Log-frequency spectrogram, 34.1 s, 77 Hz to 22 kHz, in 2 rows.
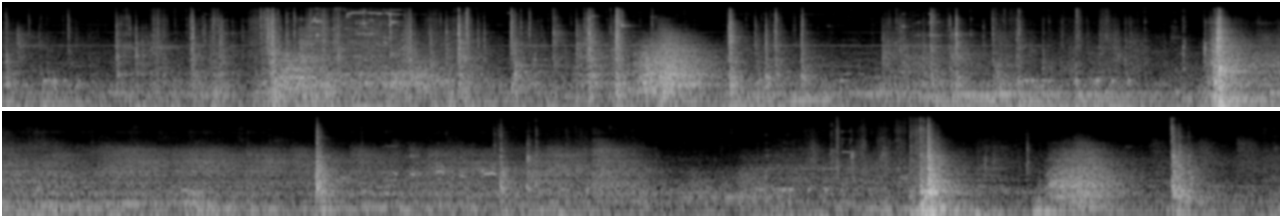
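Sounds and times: elevator clunking: 0.0s - 34.0s
elevator hum with rattling rumble: 0.0s - 34.0s.

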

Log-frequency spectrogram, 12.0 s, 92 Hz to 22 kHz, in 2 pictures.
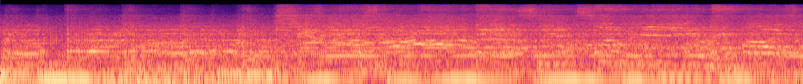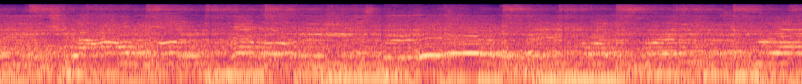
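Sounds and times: electric guitar: 0.0s - 12.0s
live pop-rock band playing: 0.0s - 12.0s
lead vocal singing: 2.1s - 12.0s.

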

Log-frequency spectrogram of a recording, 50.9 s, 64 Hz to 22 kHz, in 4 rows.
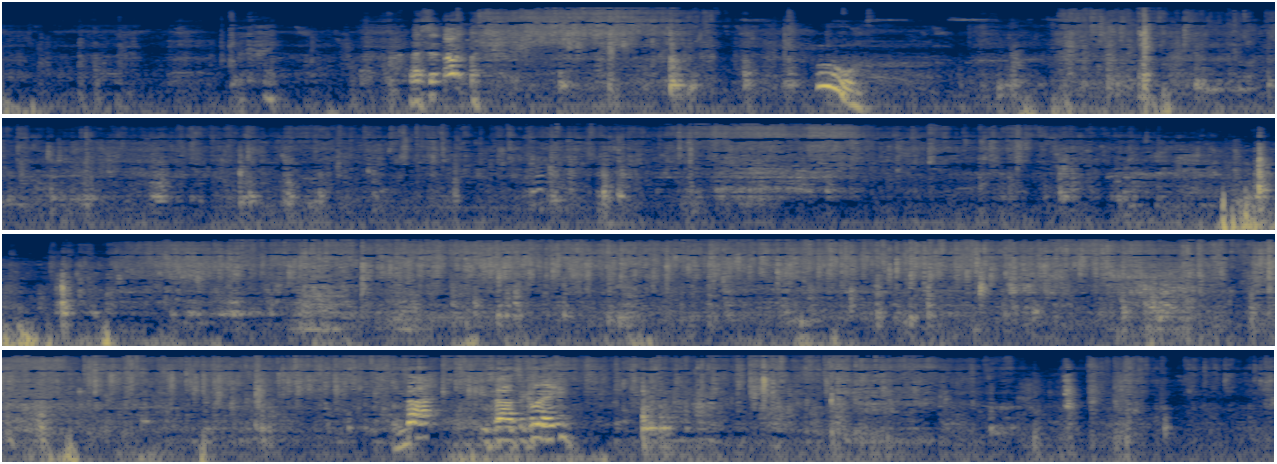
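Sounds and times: water from hose running: 3.7s - 8.8s, 10.1s - 50.9s.

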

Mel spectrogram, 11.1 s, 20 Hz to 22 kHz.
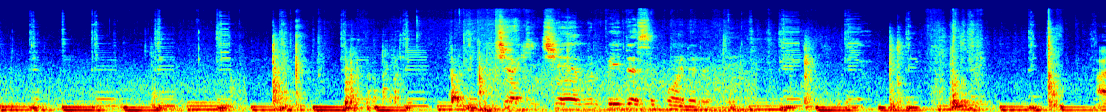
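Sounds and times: bass line: 0.0s - 11.0s.

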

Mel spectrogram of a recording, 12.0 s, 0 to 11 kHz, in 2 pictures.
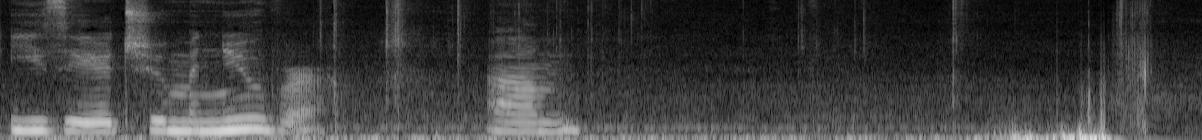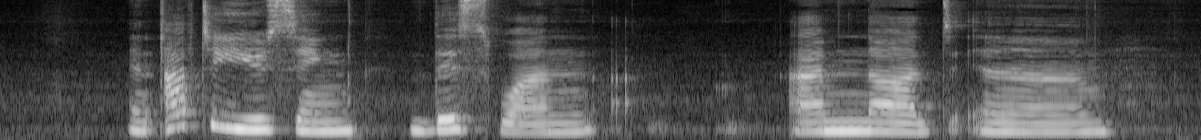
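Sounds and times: low rumble of handling: 0.0s - 6.2s.

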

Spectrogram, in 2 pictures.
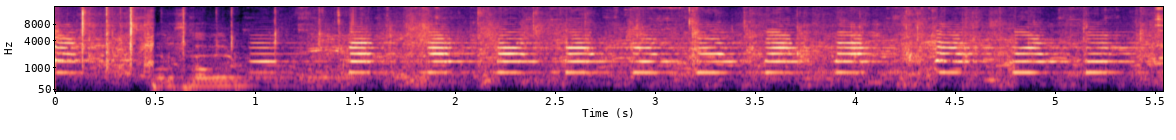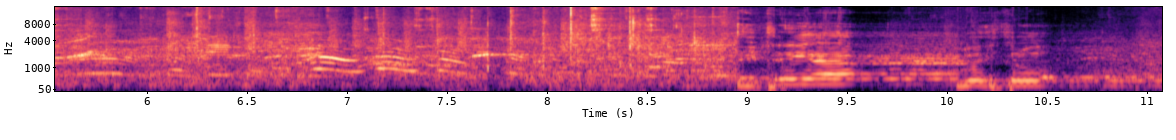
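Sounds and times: horn tooting short notes: 0.9s - 5.9s.

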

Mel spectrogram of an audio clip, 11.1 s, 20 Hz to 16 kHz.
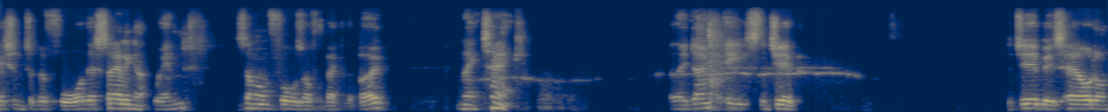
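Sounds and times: man speaking: 0.0s - 4.0s, 4.6s - 5.6s, 6.7s - 8.3s
faint whistle-like high tone: 4.6s - 8.8s.

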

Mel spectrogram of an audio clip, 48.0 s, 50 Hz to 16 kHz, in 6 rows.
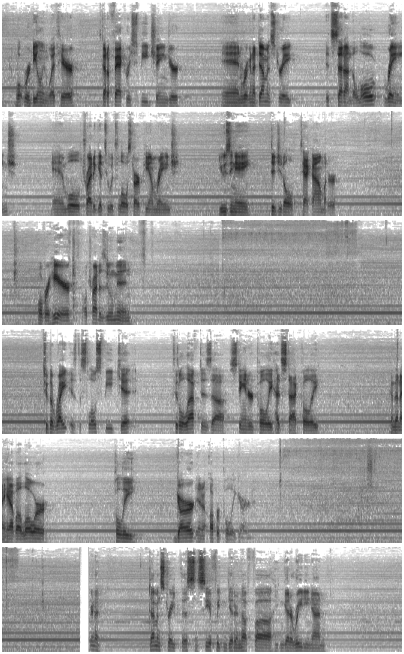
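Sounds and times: steady electrical hum: 0.0s - 48.0s.

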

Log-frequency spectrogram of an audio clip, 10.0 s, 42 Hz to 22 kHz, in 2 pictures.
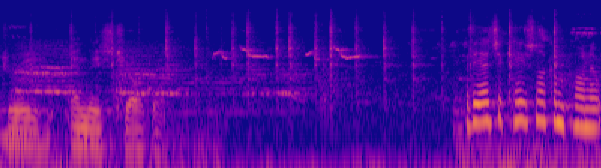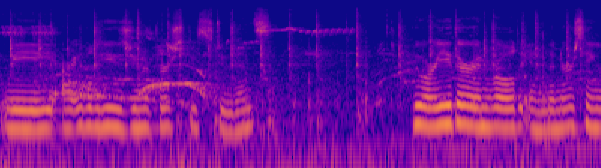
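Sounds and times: birds chirping: 0.0s - 10.0s
sharp clicks: 0.4s - 10.0s.

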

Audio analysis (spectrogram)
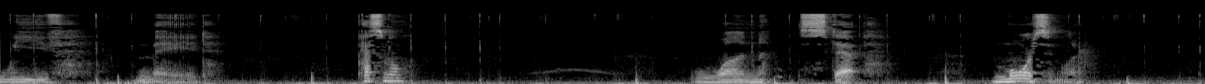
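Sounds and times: low hum: 0.0s - 12.0s
rising and falling tone: 5.2s - 6.6s.

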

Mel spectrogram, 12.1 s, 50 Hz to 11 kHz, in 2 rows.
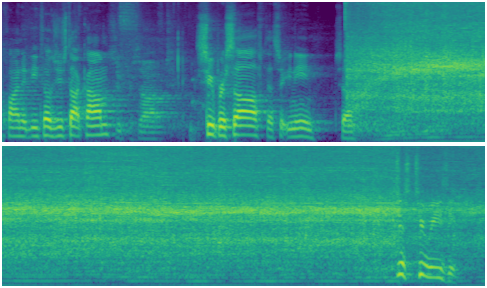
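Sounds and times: electric polisher running: 4.3s - 12.0s.

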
